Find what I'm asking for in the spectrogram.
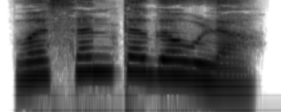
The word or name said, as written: ವಸಂತಗೌಳ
